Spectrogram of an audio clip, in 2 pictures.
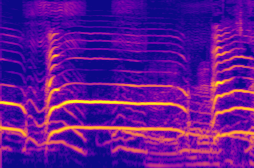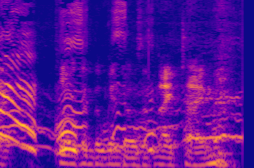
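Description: Several Springador puppies howl at once, their voices overlapping. Each howl swoops up, holds a long, clear note, then wavers and trails off into yelping, uneven cries.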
